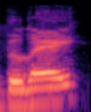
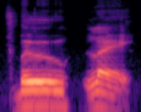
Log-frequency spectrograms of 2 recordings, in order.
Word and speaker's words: Bulette: The Boulet. The Boulet. Attention. I published the correct pronunciation with the monster in July of 1976, okay. Dragon number one. Boulet. Why? Because I said so.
